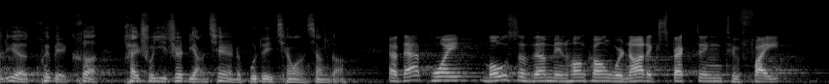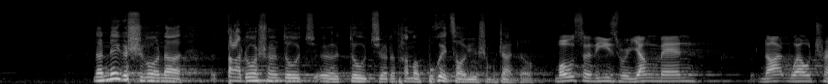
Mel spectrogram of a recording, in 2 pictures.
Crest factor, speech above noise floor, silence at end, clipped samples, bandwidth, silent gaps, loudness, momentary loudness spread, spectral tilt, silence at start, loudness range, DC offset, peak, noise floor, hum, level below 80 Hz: 20 dB; 39 dB; 0 s; under 0.1%; 13.5 kHz; none; -28 LUFS; 10 LU; -6.5 dB/octave; 0 s; 6 LU; under 0.1%; -8 dBFS; -66 dBFS; none; -66 dBFS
